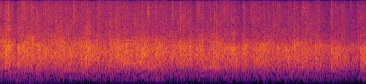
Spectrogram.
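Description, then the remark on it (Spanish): An audience applauds the Lord steadily and loudly, a dense wash of many hands clapping that holds at an even level for several seconds with no voices standing out. “Dame un fuerte aplauso al Señor.”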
